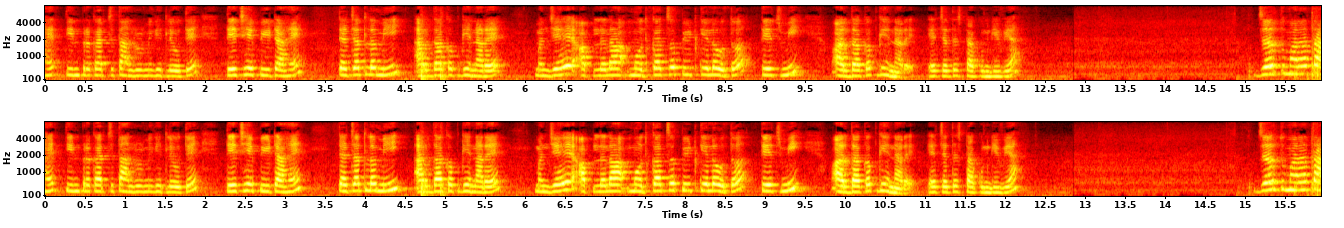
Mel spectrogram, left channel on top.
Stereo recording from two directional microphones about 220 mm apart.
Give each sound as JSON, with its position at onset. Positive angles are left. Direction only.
{"t": 0.0, "sound": "speech", "side_deg": -30}
{"t": 4.6, "sound": "speech", "side_deg": -35}
{"t": 15.1, "sound": "speech", "side_deg": -40}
